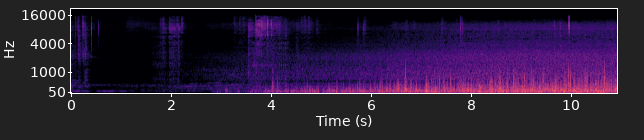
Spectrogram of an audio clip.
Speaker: speed okay very very powerful has a good low speed to it very well balanced too by the way it's running very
